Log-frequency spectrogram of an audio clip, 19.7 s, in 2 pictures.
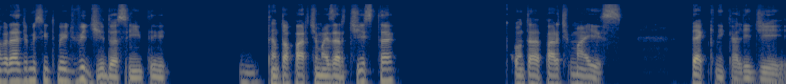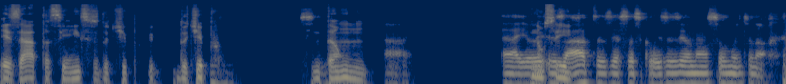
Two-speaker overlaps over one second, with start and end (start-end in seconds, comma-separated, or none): none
